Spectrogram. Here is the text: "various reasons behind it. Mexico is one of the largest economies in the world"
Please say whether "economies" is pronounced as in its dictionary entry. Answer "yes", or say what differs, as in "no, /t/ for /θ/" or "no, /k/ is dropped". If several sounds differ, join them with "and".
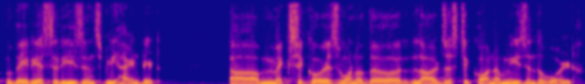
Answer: yes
